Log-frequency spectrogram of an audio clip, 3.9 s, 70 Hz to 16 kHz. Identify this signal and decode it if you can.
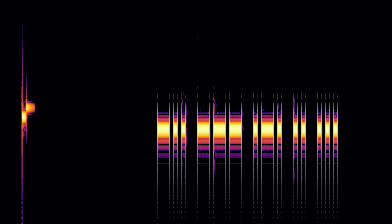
Morse code, heard as a keyed tone, about 32 wpm, 700 Hz. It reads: DORIS
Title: USA Common Names - 30wpm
